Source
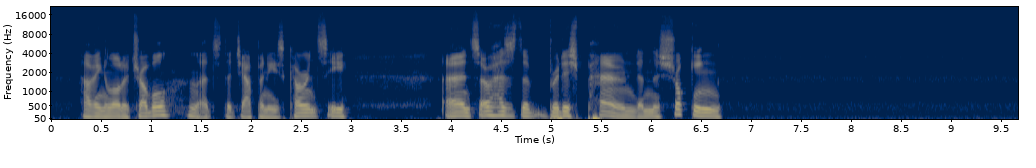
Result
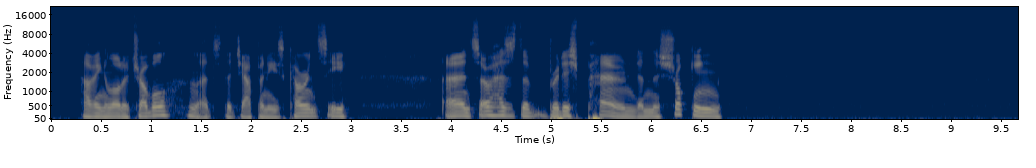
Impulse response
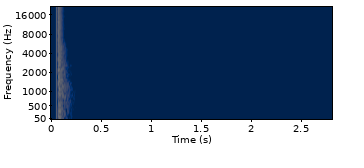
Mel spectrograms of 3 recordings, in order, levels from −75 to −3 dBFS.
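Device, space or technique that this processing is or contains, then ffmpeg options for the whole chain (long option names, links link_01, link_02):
low shelf boost with a cut just above: -af "lowshelf=frequency=62:gain=5.5,equalizer=frequency=300:width_type=o:width=0.77:gain=-2.5,volume=-5.5dB"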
